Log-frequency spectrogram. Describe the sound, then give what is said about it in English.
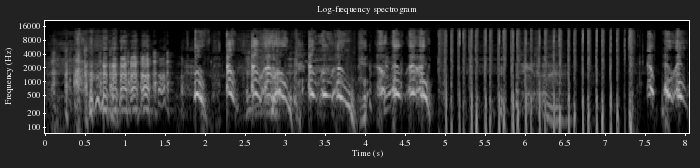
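A person loudly mimics police dogs barking outside a car, with a string of harsh yelps and whimpering howls, followed by a rapid, buzzing, rattling burst of sound. “That's what it sounded like on the outside of my car. Oh, my. Cop, dogs, everything, bro.”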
